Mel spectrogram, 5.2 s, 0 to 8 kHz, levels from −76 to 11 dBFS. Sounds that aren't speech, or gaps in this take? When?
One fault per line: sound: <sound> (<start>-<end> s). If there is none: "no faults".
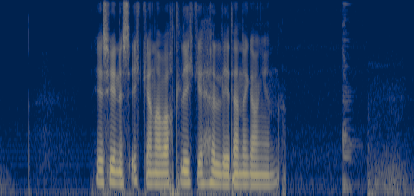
sound: thud (4.3-4.6 s)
